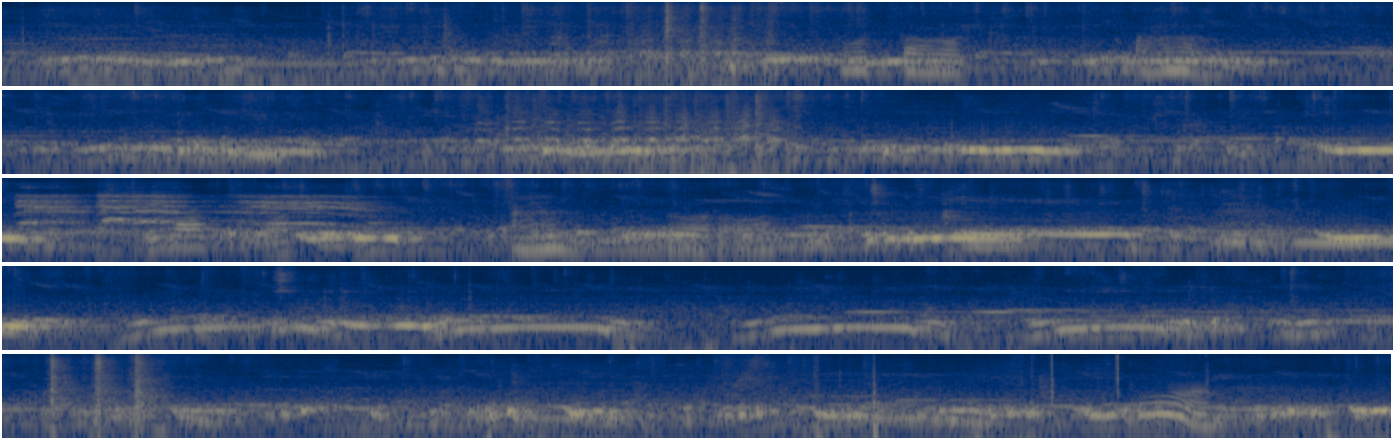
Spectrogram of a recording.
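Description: Pigeons in a loft cooing continuously, many low coos overlapping and rising and falling in pitch. About ten seconds in there is a brief, higher-pitched chirping.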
